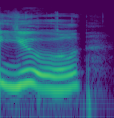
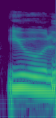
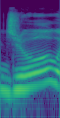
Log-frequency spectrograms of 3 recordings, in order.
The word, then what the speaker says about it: Yule: How do you say it? – I can say Yule. – Yule. – Yule. But I've heard Yule. A lot of people say jewel, which makes me happy because they think it's like a jewel, right? – Yeah, J-U-L, like the Swedish cookbook.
